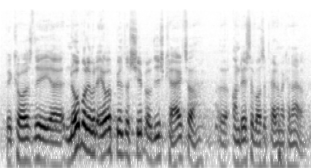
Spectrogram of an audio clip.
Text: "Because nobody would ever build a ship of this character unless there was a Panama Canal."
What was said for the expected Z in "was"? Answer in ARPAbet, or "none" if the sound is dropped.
S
